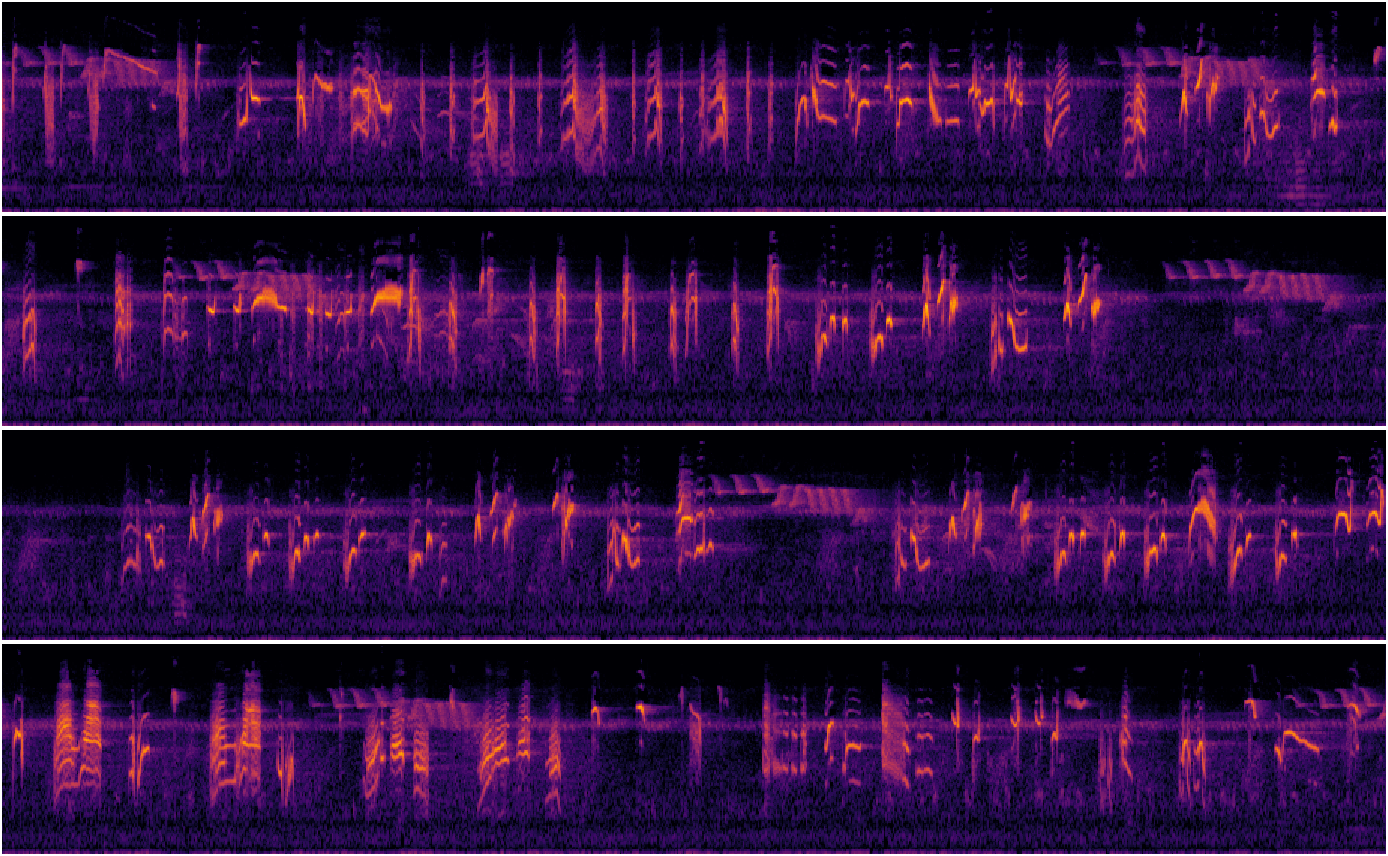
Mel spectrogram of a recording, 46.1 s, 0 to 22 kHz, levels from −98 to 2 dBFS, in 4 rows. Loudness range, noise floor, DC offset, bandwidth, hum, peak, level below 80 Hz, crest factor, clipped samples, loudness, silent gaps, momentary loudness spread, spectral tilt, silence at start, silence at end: 9 LU; -68 dBFS; under 0.1%; 16 kHz; none; -4 dBFS; -76 dBFS; 24 dB; under 0.1%; -24 LUFS; none; 21 LU; 7.5 dB/octave; 0 s; 0 s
